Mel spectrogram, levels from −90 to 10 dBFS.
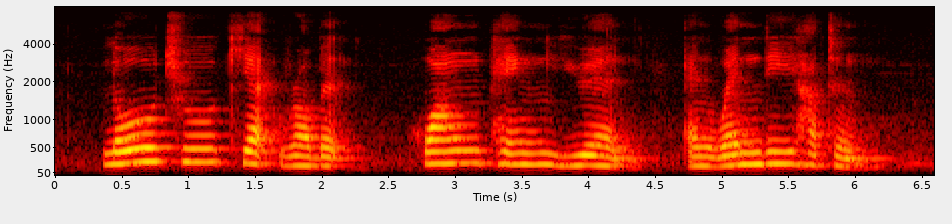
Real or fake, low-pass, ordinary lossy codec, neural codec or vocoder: real; 7.2 kHz; none; none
